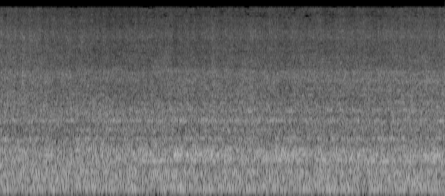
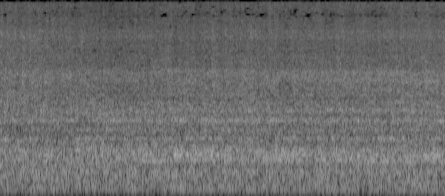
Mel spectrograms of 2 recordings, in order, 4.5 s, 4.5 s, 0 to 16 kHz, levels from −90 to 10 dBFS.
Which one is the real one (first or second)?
first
